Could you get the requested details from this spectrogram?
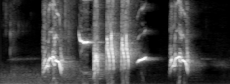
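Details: Light-vented bulbul singing in the ngebren style on a training recording. A harsh scratchy note leads into a quick sequence of clipped whistles and chirps. The phrase ends with a drawn-out, slightly rasping note.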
